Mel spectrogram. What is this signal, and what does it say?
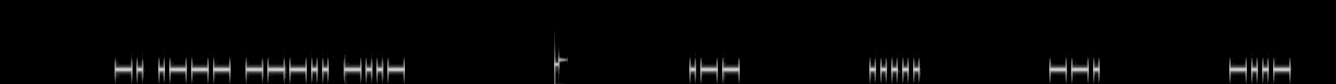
Morse code, heard as a keyed tone, about 22 wpm, spaced as for 9 wpm, 700 Hz. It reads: NJ8X W5GX
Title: USA Call Signs - 4 Characters - 8x Character Spacing - 22wpm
